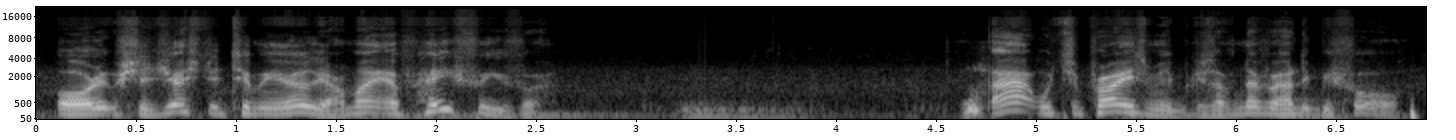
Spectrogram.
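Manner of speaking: ordinary talk, nothing marked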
